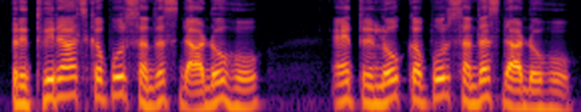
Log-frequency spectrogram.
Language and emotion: Sindhi, neutral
